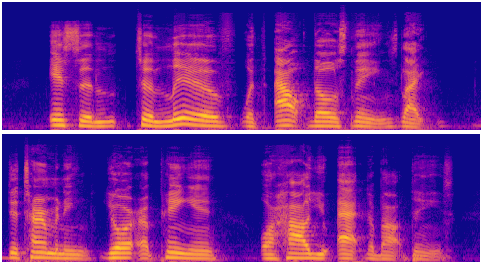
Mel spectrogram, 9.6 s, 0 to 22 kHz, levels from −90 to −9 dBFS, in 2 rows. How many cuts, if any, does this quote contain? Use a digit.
2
